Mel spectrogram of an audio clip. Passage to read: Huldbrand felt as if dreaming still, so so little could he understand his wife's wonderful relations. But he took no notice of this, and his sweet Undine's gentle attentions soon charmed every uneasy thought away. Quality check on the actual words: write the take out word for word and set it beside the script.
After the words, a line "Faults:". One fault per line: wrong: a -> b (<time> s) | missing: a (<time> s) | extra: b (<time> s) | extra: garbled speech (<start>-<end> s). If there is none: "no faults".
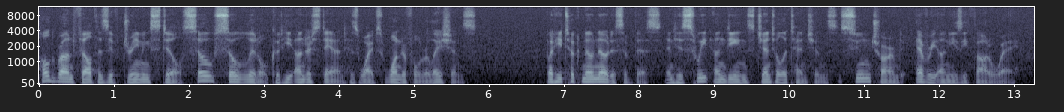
Huldbrand felt as if dreaming still, so so little could he understand his wife's wonderful relations. But he took no notice of this, and his sweet Undine's gentle attentions soon charmed every uneasy thought away.
Faults:
no faults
